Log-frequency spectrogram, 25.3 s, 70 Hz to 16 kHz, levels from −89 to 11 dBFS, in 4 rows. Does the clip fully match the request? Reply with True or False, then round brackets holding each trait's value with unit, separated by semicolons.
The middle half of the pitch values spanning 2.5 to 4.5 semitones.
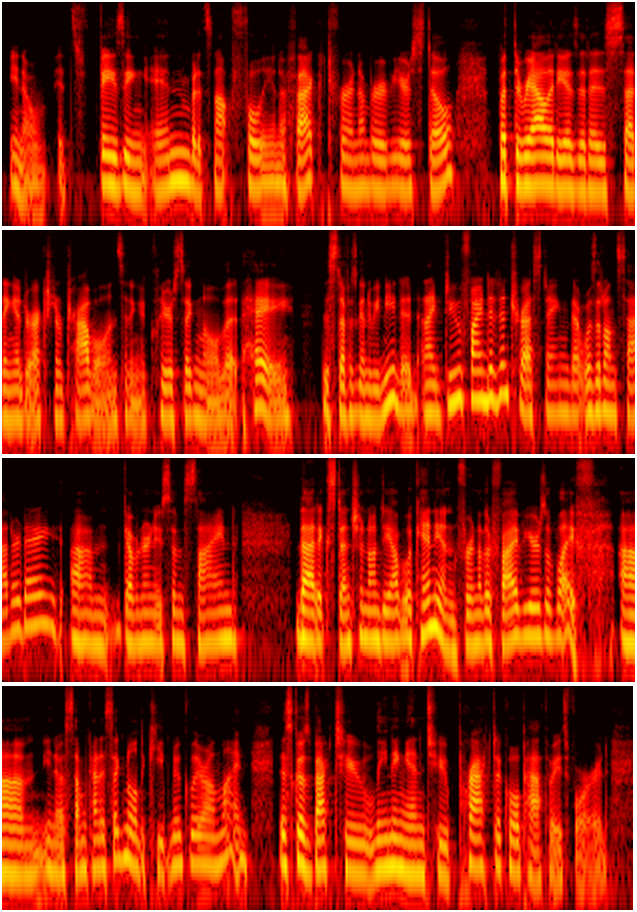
True (2.9 semitones)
